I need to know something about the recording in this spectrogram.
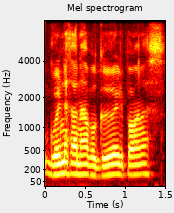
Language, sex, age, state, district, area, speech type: Kashmiri, male, 30-45, Jammu and Kashmir, Bandipora, rural, spontaneous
